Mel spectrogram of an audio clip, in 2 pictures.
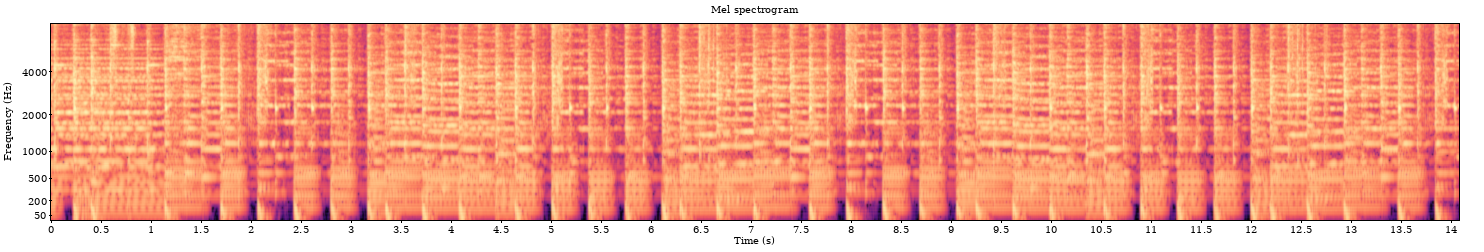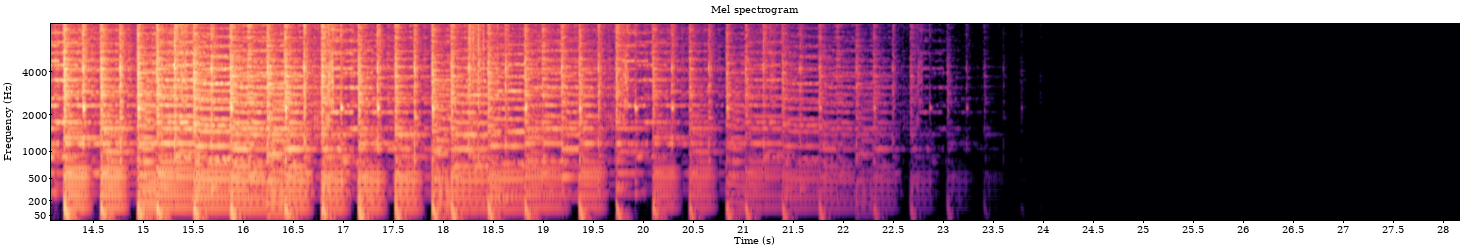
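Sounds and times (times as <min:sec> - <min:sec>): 
melody: 0:00.0 - 0:21.3.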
